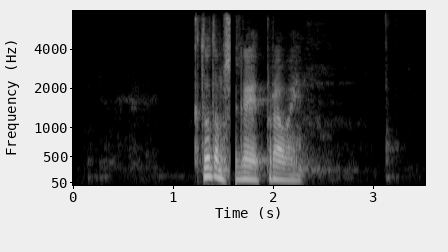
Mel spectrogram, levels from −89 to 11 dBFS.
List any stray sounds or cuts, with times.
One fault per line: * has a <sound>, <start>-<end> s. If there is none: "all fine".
* has a dropout, 1.6-1.6 s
